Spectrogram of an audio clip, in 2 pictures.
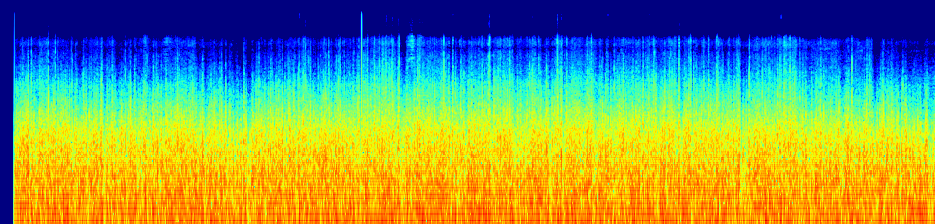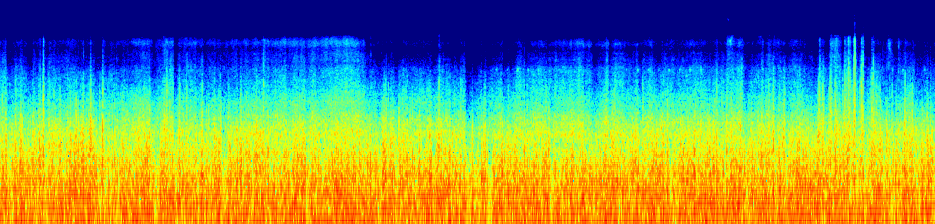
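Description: Steady wind buffeting the microphone over vehicle road noise. The sound is loud and heaviest in the low end, and its upper hiss eases off about two-thirds of the way through.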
